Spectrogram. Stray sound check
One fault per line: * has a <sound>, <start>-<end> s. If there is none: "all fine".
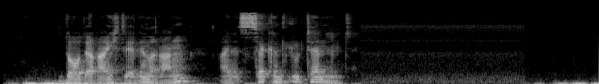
all fine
